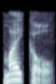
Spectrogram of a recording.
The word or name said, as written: Michael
